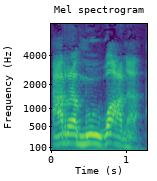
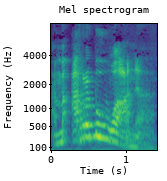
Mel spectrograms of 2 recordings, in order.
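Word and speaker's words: Aramoana: Aramona, pronounced Aramuwana. Aramuwana.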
